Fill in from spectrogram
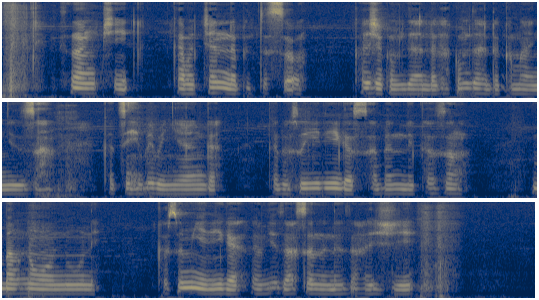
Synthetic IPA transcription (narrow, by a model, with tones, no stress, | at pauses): sa˦ŋk͡pi˦i˦ | ka˨bɛ˨t͡ʃɛ˦nːɨ˨bɨ˨tɨ˨sɔ˦˨ʔʊ˨ | kʰa˦ʒɛ˨kʊ˨mdaː˦da˨ka˦kʊ˦mdaː˦˨da˨ka˦maː˦˨ɲɛ˦za˦ʔ | ka˨tɪ˨hɪ˨bɛ˦bɛ˨ɲaː˦ŋɡa˨ | ka˨do˨so˦ji˦li˦i˦ɡa˨sa˨bɨ˦nː˦ɨ˨kʰa˨za˦ŋ | ba˦ŋnʊ˦ŋɔ˨nuː˦nɨ˨ | kʰa˨so˦mi˦jɛ˨lji˦ɡa˨ka˨bɲɛ˦za˦ʔsa˦bɨ˦nɨ˨nɨ˦za˦ʔʒi˦e˦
